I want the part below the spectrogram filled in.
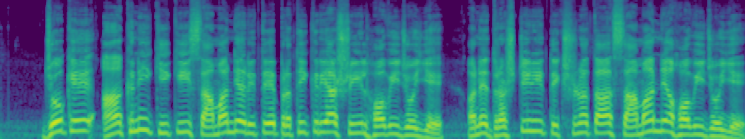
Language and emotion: Gujarati, neutral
